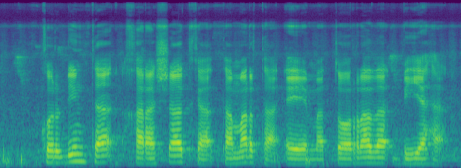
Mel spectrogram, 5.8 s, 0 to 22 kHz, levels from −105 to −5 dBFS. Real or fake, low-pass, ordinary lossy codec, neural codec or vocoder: real; 19.8 kHz; none; none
